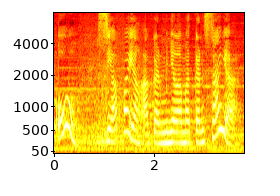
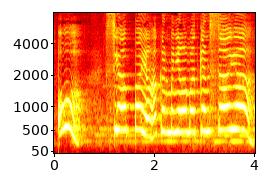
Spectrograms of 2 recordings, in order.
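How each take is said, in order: First: It is said in a soft, quiet voice. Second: It is said as loud as possible.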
